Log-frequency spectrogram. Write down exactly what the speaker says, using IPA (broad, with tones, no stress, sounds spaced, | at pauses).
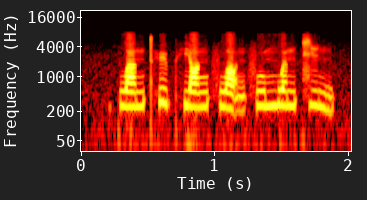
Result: p w a˧˥ n t̪ʰ y˥˩ pʰ j ɑ˧˥ ŋ f w ɑ̰˨˩ ŋ f u˥˧ m w ə˥˧ n t͡ɕ i˥˩ ŋ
